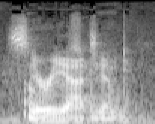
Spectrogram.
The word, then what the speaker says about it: seriatim: listen to Dr Bailey one more time and pronounce it and spell serim seriatim ctim s i r i a t i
